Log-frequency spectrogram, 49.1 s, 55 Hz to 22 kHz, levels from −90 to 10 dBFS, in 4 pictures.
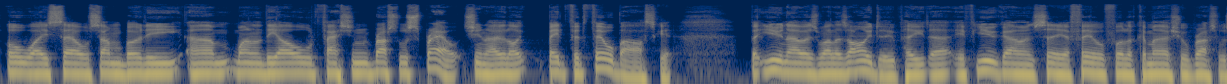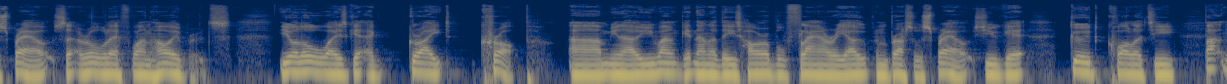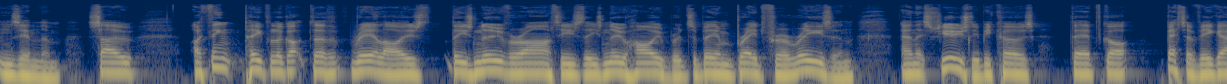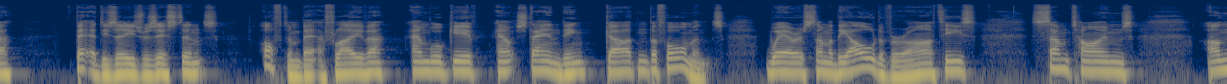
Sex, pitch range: male, 110-130 Hz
